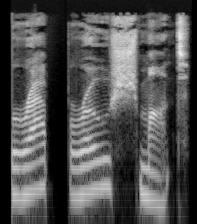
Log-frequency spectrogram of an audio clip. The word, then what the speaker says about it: rapprochement: Stress schmont and keep rap light.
